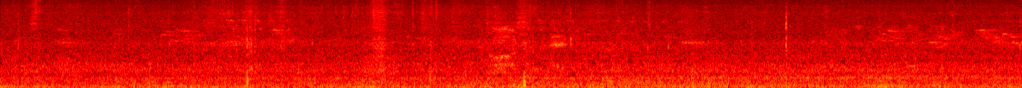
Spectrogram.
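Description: Steady low rumbling background noise with faint voices, broken by two small clicks, one about two and a half seconds in and one about five seconds in.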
